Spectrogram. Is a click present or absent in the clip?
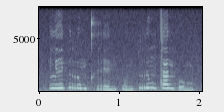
absent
